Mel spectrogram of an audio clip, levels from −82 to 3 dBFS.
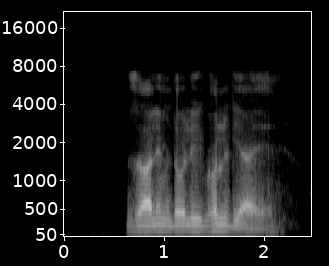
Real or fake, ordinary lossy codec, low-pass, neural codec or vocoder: fake; AAC, 32 kbps; 7.2 kHz; codec, 16 kHz, 8 kbps, FunCodec, trained on LibriTTS, 25 frames a second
